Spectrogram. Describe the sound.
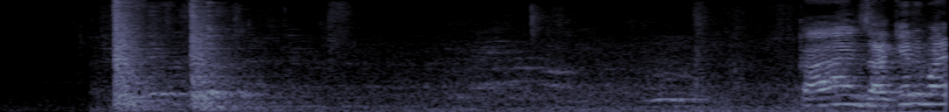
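Two firm, close knocks on a door in quick succession, followed by a quiet room tone before a voice starts speaking near the end.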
